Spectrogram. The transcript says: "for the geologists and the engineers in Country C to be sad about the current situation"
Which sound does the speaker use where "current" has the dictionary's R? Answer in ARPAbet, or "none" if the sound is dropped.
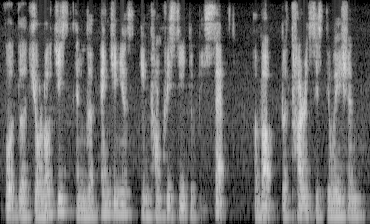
R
